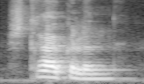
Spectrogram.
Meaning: to stumble, fall over or trip over an object
- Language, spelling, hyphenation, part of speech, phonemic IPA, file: Dutch, struikelen, strui‧ke‧len, verb, /ˈstrœy̯kələ(n)/, Nl-struikelen.ogg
